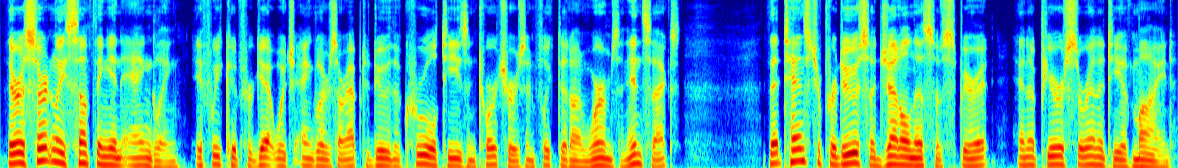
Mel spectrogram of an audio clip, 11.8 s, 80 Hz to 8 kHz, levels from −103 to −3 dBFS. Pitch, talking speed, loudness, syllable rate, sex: 135 Hz, 190 wpm, -18 LUFS, 6.0 syllables/s, male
